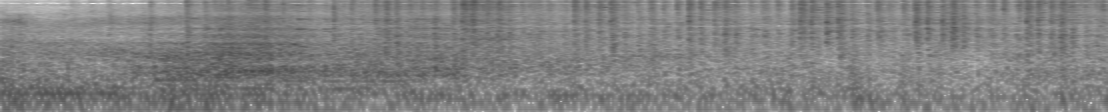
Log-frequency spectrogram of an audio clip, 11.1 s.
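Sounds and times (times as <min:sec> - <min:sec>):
freight train rumbling past: 0:00.0 - 0:11.0
wheels clattering and clicking: 0:01.0 - 0:11.0.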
